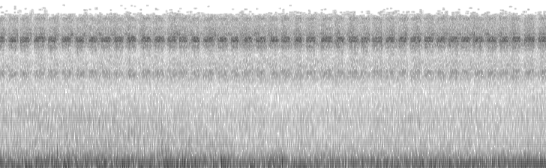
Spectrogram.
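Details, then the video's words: Cicadas in an Italian park, a continuous shrill buzzing chorus pulsing steadily at high pitch, with low wind rumble and distant traffic underneath. "italian park ASMR Cicadas wind real atmosphere in an Italian park birds"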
